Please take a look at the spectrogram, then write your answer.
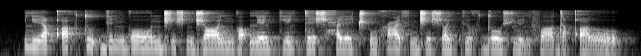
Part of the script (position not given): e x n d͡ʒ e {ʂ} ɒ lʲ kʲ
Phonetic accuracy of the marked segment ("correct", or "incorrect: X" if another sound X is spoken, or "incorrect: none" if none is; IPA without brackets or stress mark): incorrect: ʃ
